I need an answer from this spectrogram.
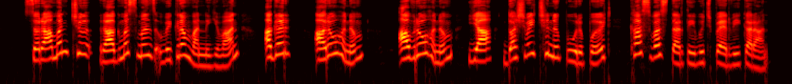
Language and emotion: Kashmiri, neutral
